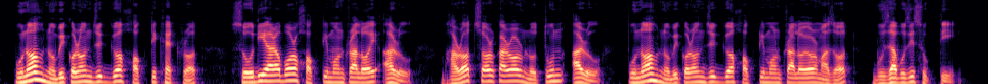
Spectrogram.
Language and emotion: Assamese, neutral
